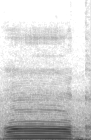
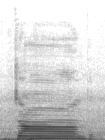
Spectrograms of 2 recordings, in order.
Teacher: इसका उच्चारण नाक और गले दोनों से होता है। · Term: अनुनासिक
